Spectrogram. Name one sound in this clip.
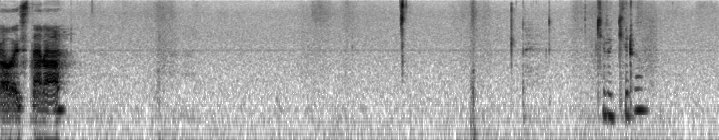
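A young woman speaks close to a microphone, animated and playful.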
